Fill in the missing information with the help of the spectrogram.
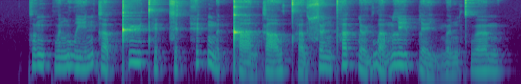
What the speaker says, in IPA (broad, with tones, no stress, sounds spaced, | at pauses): k ʊ˧ ŋ kʷ ɐ˨˧ n w iː˨˥ n k ɐ˨˥ p̚ kʰ yː˥ t̪ʰ ɪ˨˥ k̚ s ɪ˨˥ k̚ h ɪ˥ k̚ n̪ ɵ˨˥ t̚ kʰ aː˨˩ n k aː˨˧ w t̪ʰ ɐ˨˩ w s ɵ˧ n pʰ ɐ˥ k̚ l ɵ˨˥ ɥ w ɐ˨˥ m l iː˥ p̚ l e˨˩ j m ɵ˨˧ n kʷʰ œː˧ m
